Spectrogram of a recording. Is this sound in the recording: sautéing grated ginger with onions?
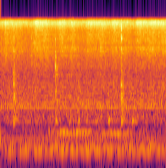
yes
